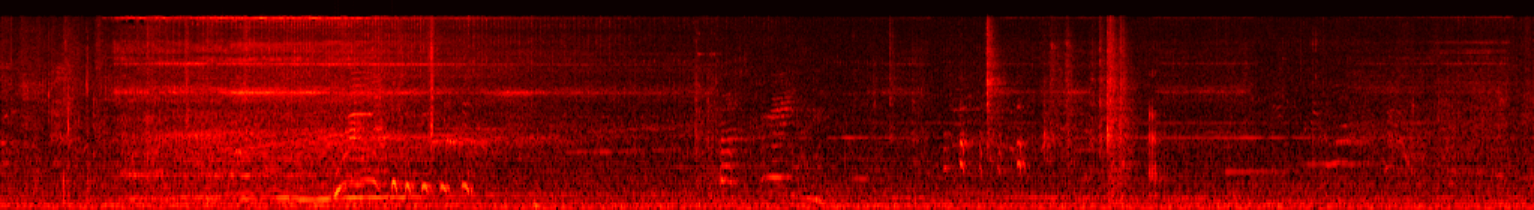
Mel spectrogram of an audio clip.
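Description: High, thin whine of an electric bike's motor as it pulls away and fades with distance, with a person laughing a few seconds in. A few sharp clicks later on.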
